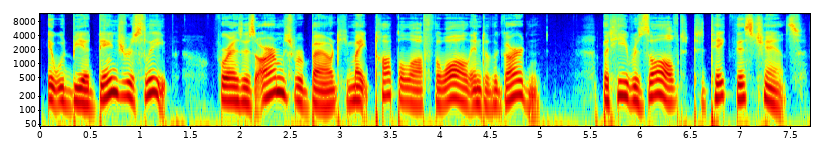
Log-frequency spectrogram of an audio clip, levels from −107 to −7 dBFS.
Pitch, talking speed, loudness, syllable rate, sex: 165 Hz, 220 wpm, -16 LUFS, 5.6 syllables/s, female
